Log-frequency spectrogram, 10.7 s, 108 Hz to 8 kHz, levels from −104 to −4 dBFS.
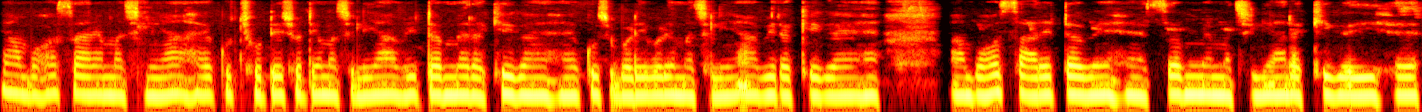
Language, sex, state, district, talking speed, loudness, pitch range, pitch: Hindi, female, Bihar, Jamui, 175 wpm, -22 LUFS, 205-215 Hz, 210 Hz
